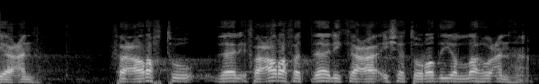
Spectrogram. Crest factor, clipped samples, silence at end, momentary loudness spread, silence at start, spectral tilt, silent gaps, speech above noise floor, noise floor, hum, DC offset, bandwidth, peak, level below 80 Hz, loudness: 16 dB; under 0.1%; 0.1 s; 10 LU; 0 s; -6 dB/octave; none; 36 dB; -58 dBFS; none; under 0.1%; 8.6 kHz; -6 dBFS; -56 dBFS; -22 LUFS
